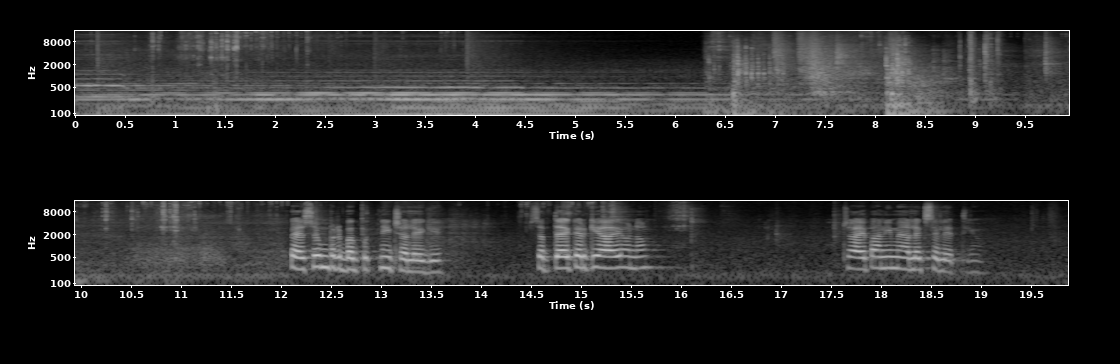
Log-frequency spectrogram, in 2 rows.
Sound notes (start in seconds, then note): 8.1 door shuts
